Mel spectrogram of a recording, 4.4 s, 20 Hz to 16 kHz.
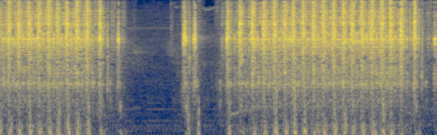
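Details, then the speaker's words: Yamaha NVX155 scooter that won't start, previously opened elsewhere, with a newly fitted and charged battery: starter cranks normally with even chuffing but it never fires; error code shown and spark looks abnormal, too big and reddish. "dari segi bunyi itu dia bunyi macam biasa Oke magnet pusing macam biasa tuh k orang dengar ya"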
